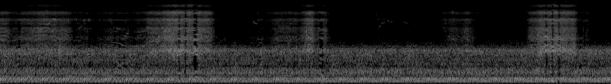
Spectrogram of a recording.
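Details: Microsuction of deep impacted ear wax in the isthmus of a woman's ear canal near the eardrum, done cautiously: continuous rough hissing suction with crackling and sputtering bursts.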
